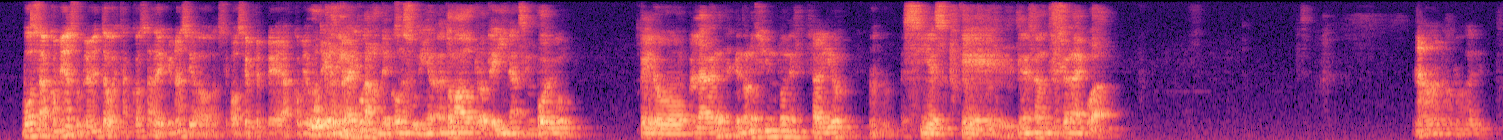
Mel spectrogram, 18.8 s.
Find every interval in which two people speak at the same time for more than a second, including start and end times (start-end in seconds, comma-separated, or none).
3.8-5.3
